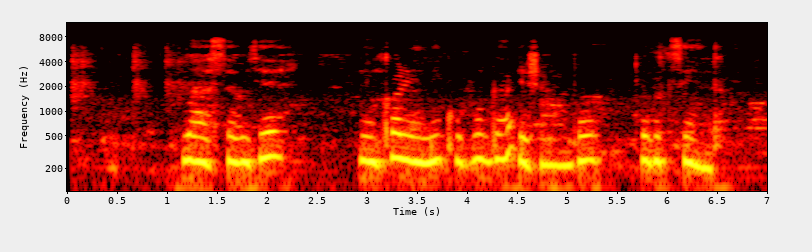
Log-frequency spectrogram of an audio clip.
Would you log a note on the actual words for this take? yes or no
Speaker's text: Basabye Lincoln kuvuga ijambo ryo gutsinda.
no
